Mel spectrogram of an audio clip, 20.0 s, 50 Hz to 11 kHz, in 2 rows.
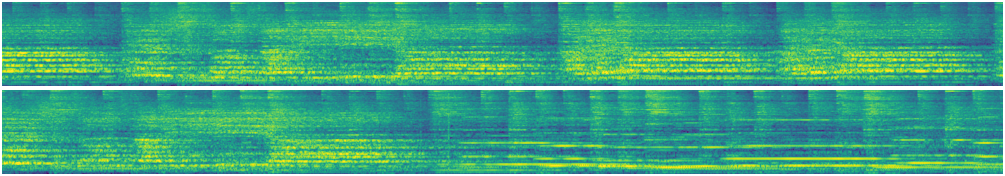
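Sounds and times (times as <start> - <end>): mixed choir singing: 0.0 - 15.0.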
